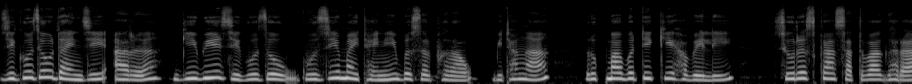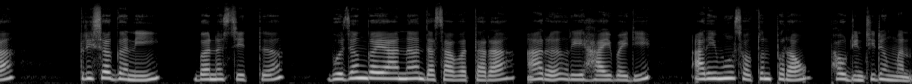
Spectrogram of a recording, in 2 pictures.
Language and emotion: Bodo, neutral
